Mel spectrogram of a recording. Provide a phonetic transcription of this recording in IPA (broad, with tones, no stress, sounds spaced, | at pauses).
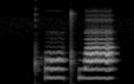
kʰ o˦ ʊ̯ t̪ʰ w ä˦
